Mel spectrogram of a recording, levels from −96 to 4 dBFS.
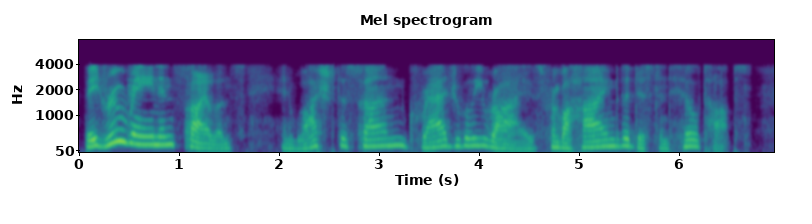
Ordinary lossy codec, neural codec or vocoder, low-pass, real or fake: AAC, 16 kbps; none; 7.2 kHz; real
